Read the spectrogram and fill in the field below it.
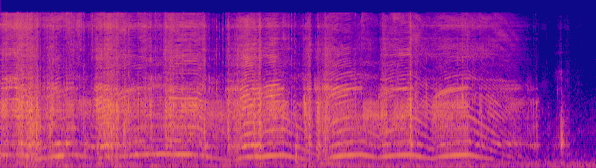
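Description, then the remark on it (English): A blender grinds garbanzo beans loudly for several seconds, its motor pitch rising and dipping in repeated surges as the load shifts, then cutting off abruptly near the end. “All right, we've ground up the garbanzo beans, and to this we add a tiny little bit of jalapeno, but be careful with this because it's only to add some spice and not really make it hot.”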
